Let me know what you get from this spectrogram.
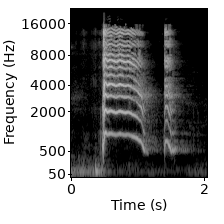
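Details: American bullfrog. An American bullfrog lets out a high, piercing scream, held steady for most of a second before sagging in pitch. A brief second cry follows, rising then dropping quickly.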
